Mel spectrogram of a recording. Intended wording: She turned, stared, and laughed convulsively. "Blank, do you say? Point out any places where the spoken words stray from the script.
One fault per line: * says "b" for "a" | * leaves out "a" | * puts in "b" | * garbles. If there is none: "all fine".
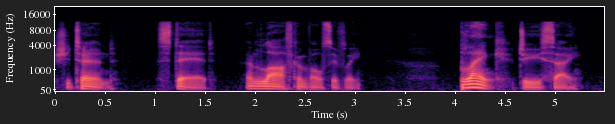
all fine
